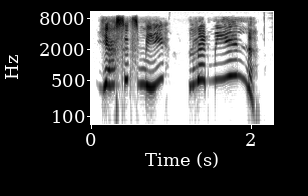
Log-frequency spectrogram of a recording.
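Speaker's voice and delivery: very high, squeaky, mousy little gnome voice. Playing a gnome bard in a game, the speaker answers in a gnome voice. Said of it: "I figured that's what a gnome would sound like".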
